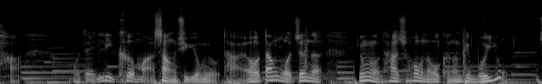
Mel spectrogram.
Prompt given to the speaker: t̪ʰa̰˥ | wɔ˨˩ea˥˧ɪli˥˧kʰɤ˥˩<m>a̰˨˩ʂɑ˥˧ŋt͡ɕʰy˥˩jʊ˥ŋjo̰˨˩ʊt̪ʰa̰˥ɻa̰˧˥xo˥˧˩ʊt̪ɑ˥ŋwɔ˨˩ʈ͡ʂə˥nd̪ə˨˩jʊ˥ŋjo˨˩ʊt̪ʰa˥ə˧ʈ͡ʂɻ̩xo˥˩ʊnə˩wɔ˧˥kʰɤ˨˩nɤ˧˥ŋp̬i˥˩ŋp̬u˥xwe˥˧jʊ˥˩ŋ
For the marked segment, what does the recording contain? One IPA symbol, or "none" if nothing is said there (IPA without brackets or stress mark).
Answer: m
